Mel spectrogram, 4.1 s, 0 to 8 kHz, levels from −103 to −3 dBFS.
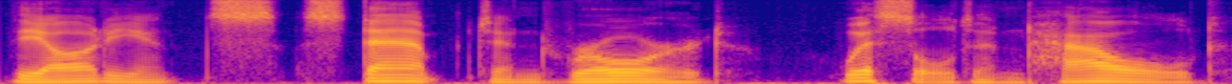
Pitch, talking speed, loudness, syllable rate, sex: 95 Hz, 115 wpm, -21 LUFS, 3.8 syllables/s, male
